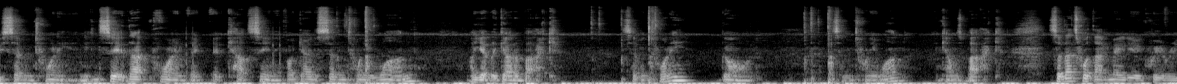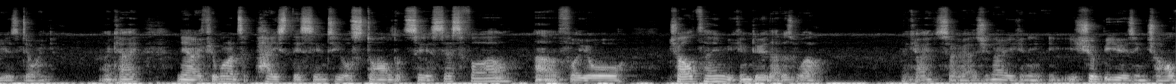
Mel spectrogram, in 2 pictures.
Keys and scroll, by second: 3.4 BackSpace, 3.7 Return, 6.0 BackSpace, 6.2 0, 6.5 Return, 8.1 BackSpace, 8.3 Return.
